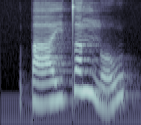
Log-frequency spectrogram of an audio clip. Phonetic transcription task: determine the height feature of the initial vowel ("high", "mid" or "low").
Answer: low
